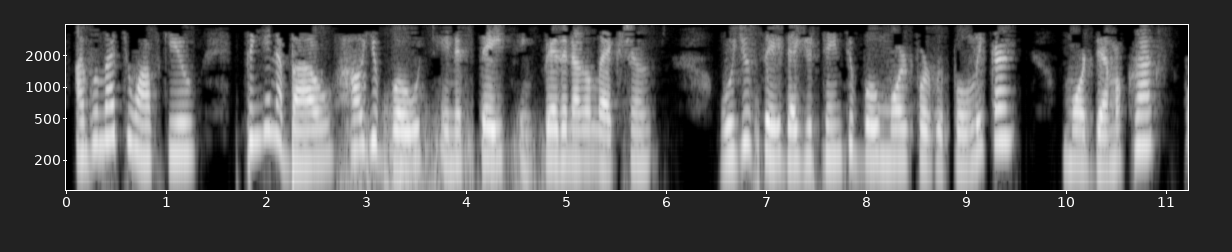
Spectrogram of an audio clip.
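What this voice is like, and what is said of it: Speaks with a noticeable accent. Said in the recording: “I love your accent. I just want to say that. I just love your accent.”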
